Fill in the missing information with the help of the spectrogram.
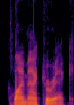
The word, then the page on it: climacteric: American English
